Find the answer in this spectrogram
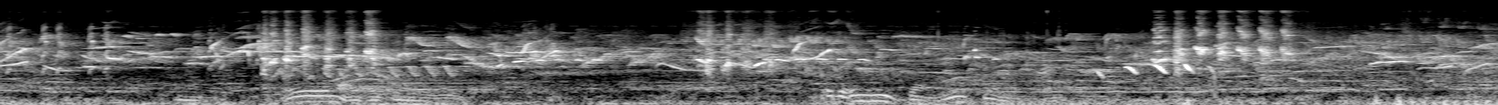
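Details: Sunned, caged white-rumped shama (murai batu) delivers a busy song of quick varied whistles, with harsh rattling bursts recurring about every three seconds and a faint voice in the background.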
